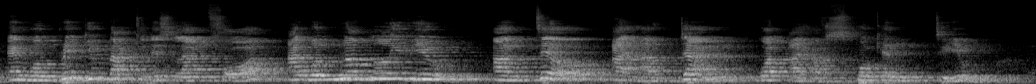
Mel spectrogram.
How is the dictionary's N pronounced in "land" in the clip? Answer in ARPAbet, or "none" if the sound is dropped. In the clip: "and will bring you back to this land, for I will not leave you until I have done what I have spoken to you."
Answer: N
